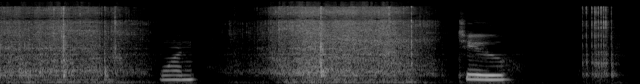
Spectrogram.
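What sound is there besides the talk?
knitting machine carriage knitting rows in stockinette stitch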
